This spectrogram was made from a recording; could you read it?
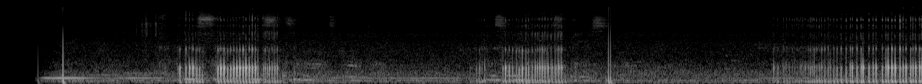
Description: Babysitting my friend's Boston Terriers and I can't hear my TV when they are sleeping!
